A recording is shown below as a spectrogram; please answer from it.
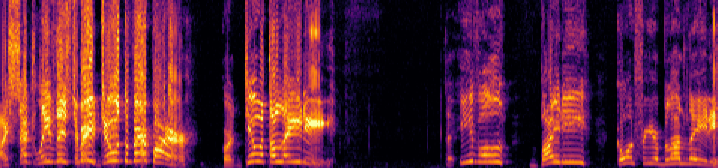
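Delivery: very high, furious, swooping, raging battle shout. In a game, Echo stabs at a wounded wolf and yells to allies: Echo raging. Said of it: "but I'm I'm going reckless because I'm raging".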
